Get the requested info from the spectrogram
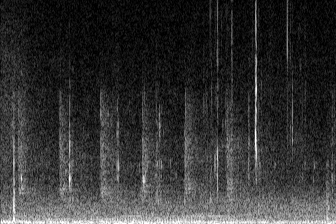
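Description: Faint chewing of soft canned Vienna sausages, with small scattered mouth clicks.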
